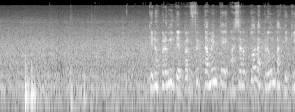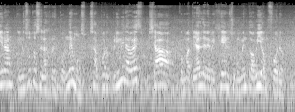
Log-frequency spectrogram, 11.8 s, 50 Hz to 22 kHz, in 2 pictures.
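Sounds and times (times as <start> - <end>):
deep low rumbling thunder: 0.0 - 3.8
heavy rain hissing on a cabin roof: 0.0 - 11.8
speech: 3.0 - 11.8.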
